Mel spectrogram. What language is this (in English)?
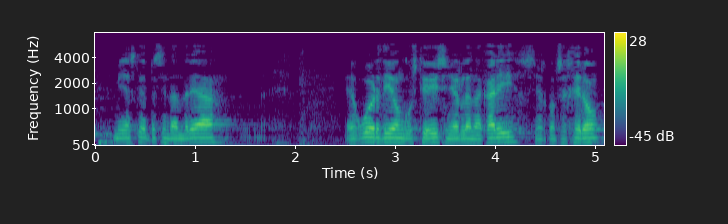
Basque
